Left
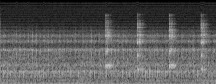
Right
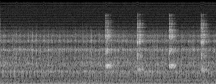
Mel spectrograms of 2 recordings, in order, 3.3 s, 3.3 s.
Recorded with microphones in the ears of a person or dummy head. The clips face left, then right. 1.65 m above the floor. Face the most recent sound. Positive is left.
turn(degrees=45)  # may be behind; listen again after turning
